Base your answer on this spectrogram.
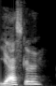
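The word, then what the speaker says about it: Jaskier: is it Yasker, is that how you pronounce yeah. – it? Yeah, I liked Yasker, I thought he was good, I thought he was great comedy relief.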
